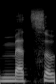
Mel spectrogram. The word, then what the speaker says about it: mezzo: and it's also called mezzo soprano also you when you guys see it it's written as meso but it's like pizza this is the way you pronounce it in Italian mezzo so just realize that's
